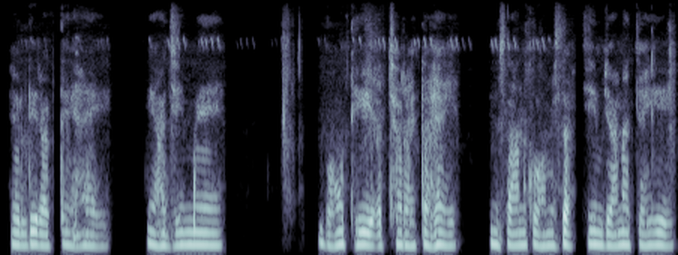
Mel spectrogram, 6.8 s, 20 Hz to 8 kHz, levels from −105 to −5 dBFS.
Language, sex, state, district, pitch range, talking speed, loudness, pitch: Hindi, male, Chhattisgarh, Balrampur, 135-150 Hz, 160 wpm, -29 LUFS, 145 Hz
